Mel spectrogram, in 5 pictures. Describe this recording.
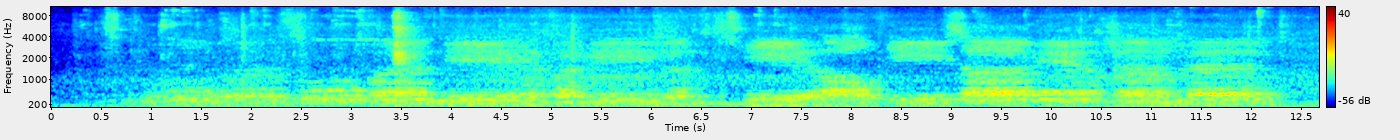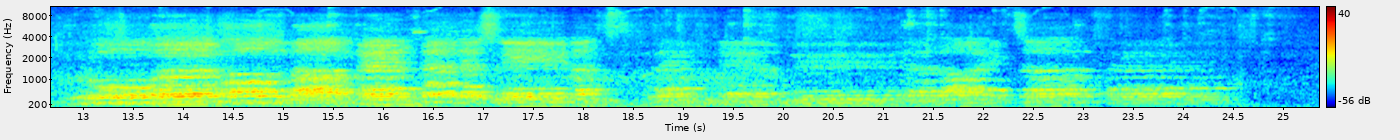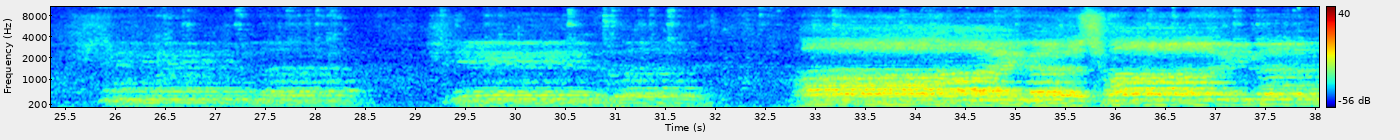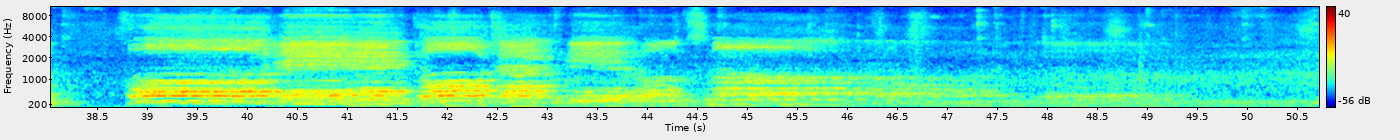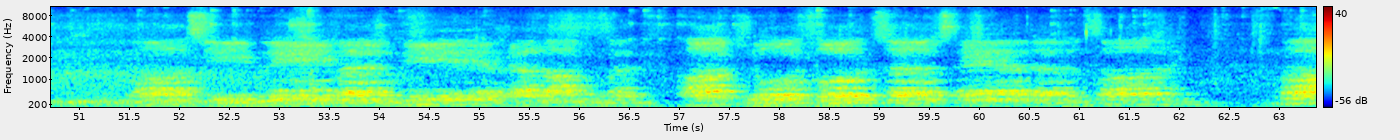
funeral, choir, hot summer day.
